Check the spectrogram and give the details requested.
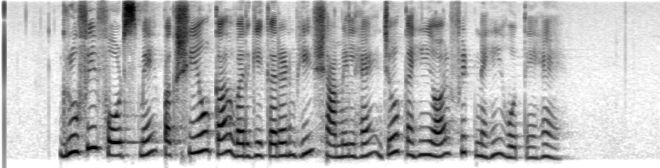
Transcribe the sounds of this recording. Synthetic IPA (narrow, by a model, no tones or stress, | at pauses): ɡɾuːfifoːɾʈsmẽpɐkʃijõkaʋɐɾɡikəɾəɽ̃bʱiʃaːmɪlɦɛd͡ʒoːkɐɦĩɔːɾfɪʈnɐɦĩɦoːt̪eɦɛ̃ː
